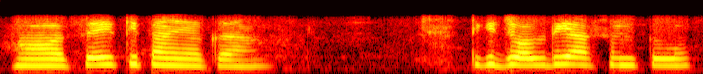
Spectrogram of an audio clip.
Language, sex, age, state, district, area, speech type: Odia, female, 18-30, Odisha, Rayagada, rural, conversation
